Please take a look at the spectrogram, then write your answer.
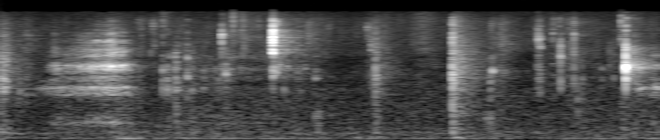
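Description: Soft, close-up chewing of a bite of lamb burger, with faint wet mouth sounds and a few sharper crunchy clicks over a quiet background.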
